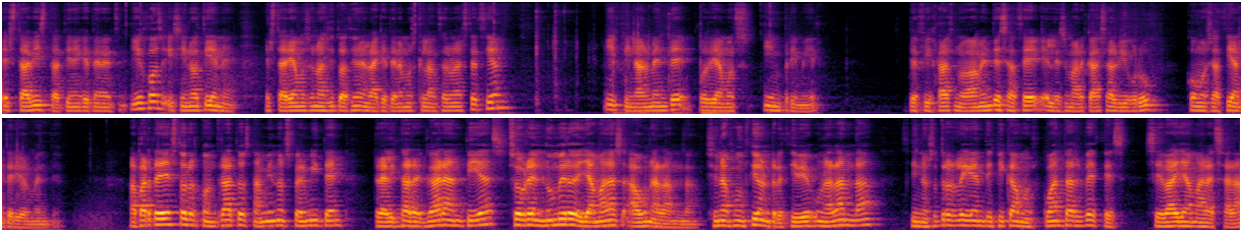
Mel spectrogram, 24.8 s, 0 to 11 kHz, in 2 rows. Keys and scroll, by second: 6.4 alt+super+l.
